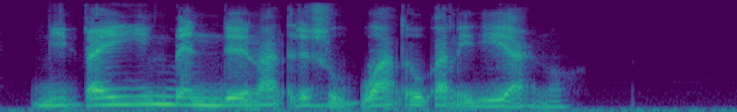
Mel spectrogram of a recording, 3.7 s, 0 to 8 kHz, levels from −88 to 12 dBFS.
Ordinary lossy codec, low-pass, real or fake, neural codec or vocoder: AAC, 48 kbps; 7.2 kHz; fake; autoencoder, 22.05 kHz, a latent of 192 numbers a frame, VITS, trained on many speakers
